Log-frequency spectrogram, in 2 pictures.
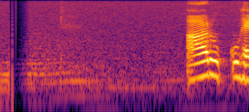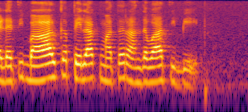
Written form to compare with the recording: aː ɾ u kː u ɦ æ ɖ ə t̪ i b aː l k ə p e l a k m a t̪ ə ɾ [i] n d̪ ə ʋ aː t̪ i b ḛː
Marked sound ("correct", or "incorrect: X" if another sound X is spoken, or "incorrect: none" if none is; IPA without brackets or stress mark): incorrect: a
